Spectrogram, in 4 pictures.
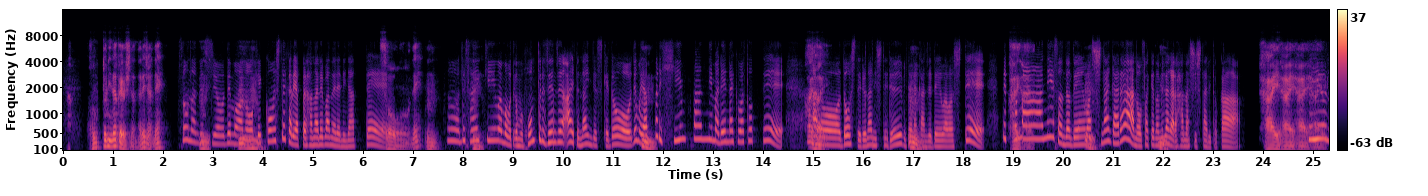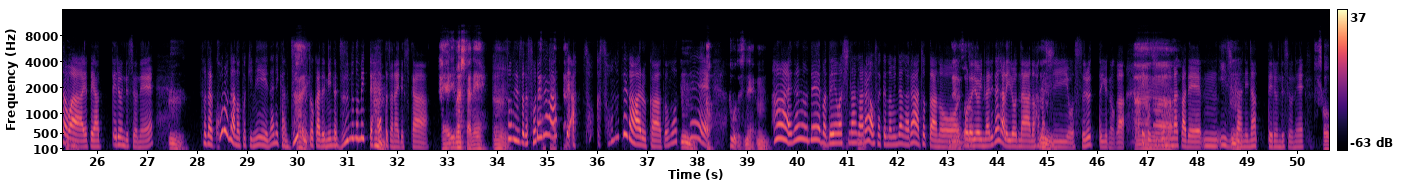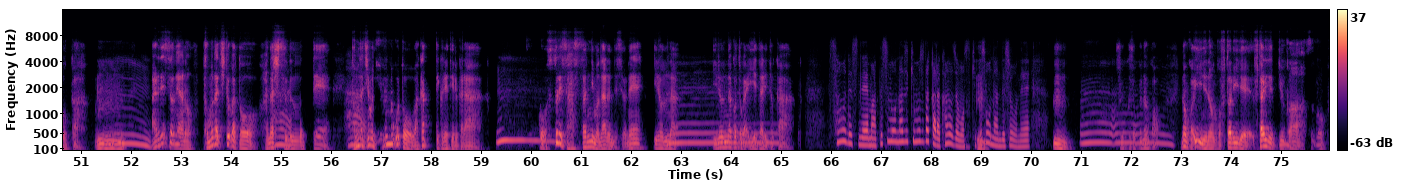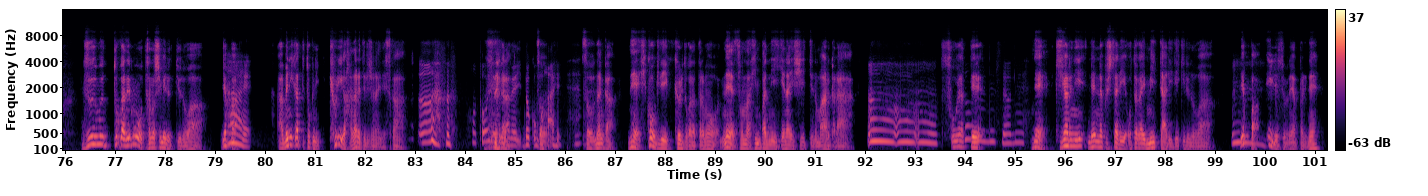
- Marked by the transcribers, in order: other background noise; tapping; distorted speech; drawn out: "うーん"; "アメリカ" said as "アメニカ"; other noise; laughing while speaking: "うん"; chuckle
- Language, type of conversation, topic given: Japanese, unstructured, 家族や友達とは、普段どのように時間を過ごしていますか？
- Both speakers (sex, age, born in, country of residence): female, 35-39, Japan, United States; male, 45-49, Japan, United States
